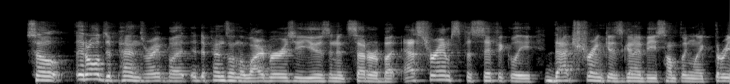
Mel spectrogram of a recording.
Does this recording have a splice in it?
yes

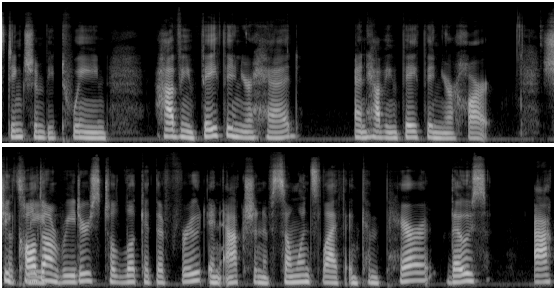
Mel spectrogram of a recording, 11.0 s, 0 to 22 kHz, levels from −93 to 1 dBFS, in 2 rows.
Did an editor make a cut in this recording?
no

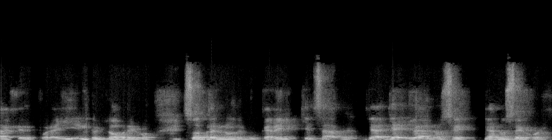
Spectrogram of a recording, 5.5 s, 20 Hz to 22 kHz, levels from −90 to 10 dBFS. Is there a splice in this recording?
yes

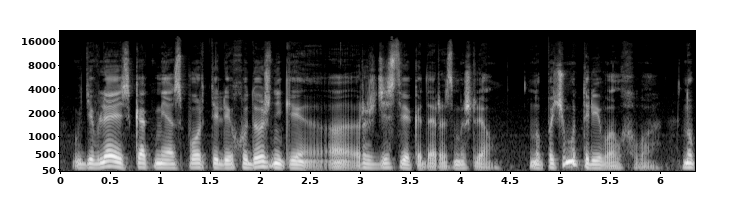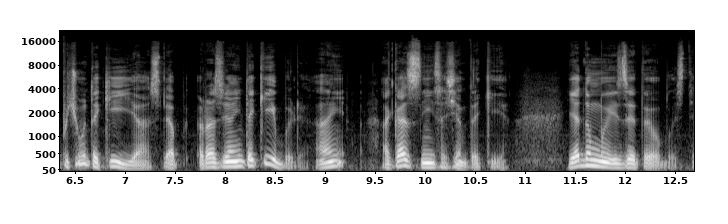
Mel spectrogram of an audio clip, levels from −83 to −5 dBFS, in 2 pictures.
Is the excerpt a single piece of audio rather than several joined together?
yes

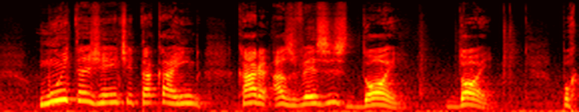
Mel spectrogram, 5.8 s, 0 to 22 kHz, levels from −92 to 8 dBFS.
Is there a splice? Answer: yes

